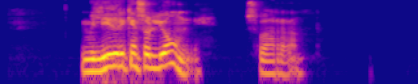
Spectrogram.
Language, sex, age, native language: Icelandic, male, 18-19, Icelandic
